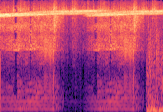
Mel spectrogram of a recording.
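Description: Electronic logo-intro sound effect: a steady, buzzy electric hum held under a sustained high-pitched whine, dipping briefly about halfway through.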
